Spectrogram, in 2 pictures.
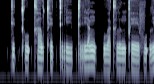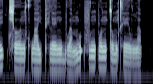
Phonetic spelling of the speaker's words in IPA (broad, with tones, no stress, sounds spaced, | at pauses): k e˦˥ k̚ tʰ u˨˩ ʔ kʰ a˦˥ w tʰ e˦˥ k̚ t r iː˨˩ p̚ t r i˦˥ a̯ ŋ ɯ˨˩ k̚ ʔ u˩˦ a̯ kʰ l ɯ˧ ŋ pʰ eː˩˦ f u˨˩ ʔ l iː˥˩ k̚ t͡ɕʰ ɤː˧ n kʰ w a˦˥ j pʰ l e˦˥ n b u˨˩ a̯ m u˥˩ ʔ f ɯ˥˩ ŋ p o˥˩ n t o˦˥ m kʰ eː˨˩ w n a˨˩ p̚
